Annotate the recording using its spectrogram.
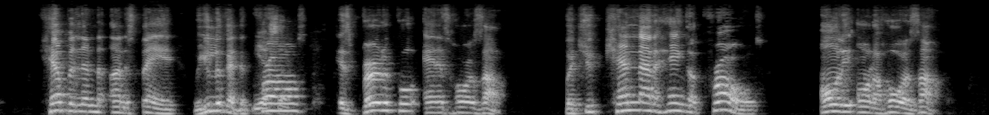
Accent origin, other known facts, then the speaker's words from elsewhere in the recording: Minnie, Louisiana, United States; born there; Remember now, I told you I was born in Minnie, Louisiana.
